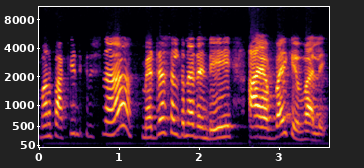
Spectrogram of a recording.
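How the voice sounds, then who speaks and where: An actress playing a naive, chatty young wife who speaks sweetly and coaxingly in an old film comedy. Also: female voice, a little high, lively intonation, fast, lightly acted. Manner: sweet, coaxing, hard of hearing. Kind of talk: 1970s Telugu film comedy. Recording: dull lo-fi film soundtrack.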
